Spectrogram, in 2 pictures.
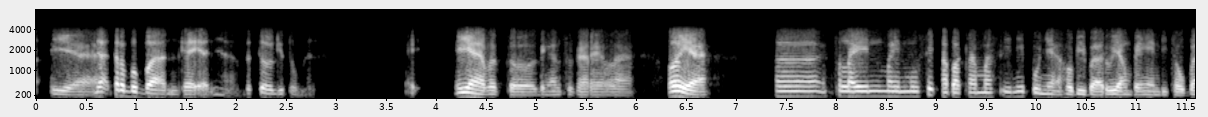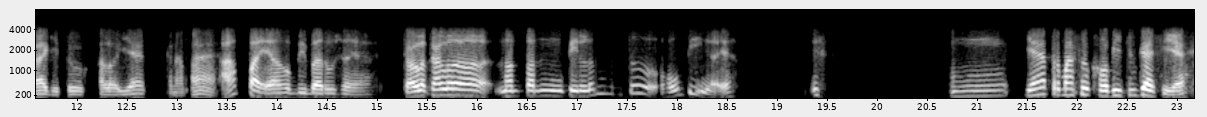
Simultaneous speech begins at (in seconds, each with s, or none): none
